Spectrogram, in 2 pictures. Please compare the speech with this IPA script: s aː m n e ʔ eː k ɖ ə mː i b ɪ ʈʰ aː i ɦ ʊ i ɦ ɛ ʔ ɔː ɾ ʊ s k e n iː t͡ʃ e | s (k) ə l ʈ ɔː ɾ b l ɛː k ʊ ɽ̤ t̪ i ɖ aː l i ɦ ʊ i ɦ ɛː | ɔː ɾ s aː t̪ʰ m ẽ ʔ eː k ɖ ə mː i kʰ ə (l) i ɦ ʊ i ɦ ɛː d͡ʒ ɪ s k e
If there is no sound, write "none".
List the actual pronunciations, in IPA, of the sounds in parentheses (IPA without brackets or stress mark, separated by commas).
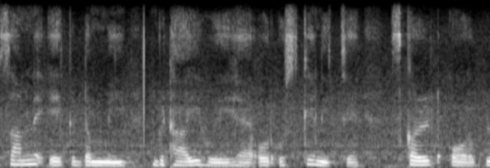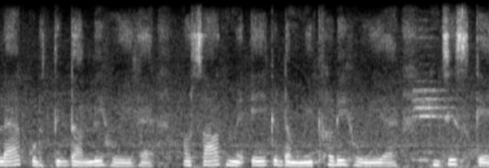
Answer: k, ɽ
